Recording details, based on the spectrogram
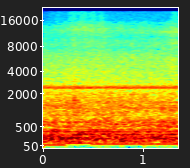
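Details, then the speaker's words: Whirlpool gas dryer on 220 V that wouldn't start, after replacing the blown high-limit switch on the back. Steady, even whoosh of tumbling air with a faint constant whine and no scraping; it fires right up and runs normally. "it fires right up so that did the trick"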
